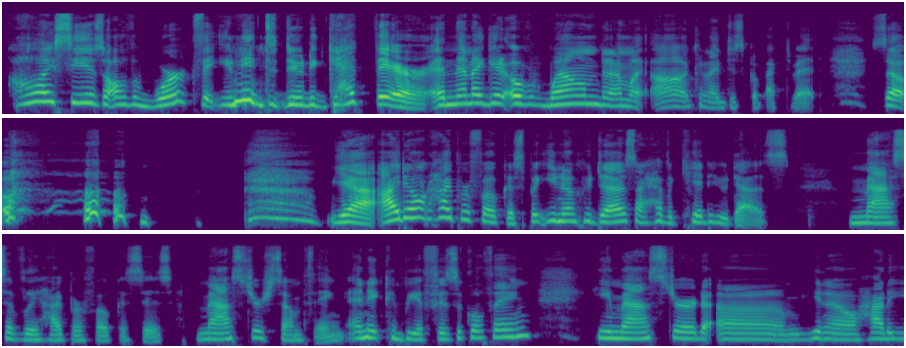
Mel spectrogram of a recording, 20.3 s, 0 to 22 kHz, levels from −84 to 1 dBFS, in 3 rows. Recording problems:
abrupt cut into speech; at the end

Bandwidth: 14.5 kHz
